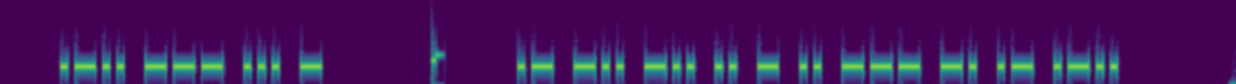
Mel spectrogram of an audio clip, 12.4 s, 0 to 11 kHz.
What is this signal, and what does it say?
Morse code, heard as a keyed tone, about 17 wpm, 700 Hz. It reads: LOST ADDITIONAL
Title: Sentences from Top 1400 Words - New Word Drill Alt - 17wpm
